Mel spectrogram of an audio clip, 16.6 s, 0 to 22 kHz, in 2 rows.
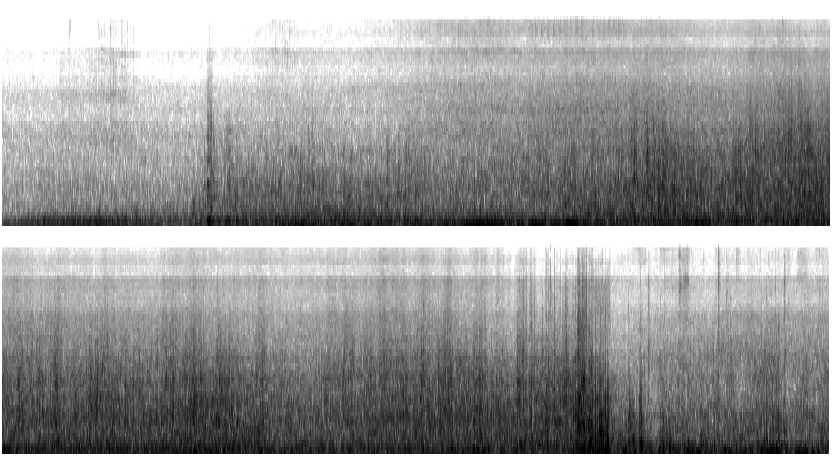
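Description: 1958 Porsche 356A Cabriolet's air-cooled flat-four engine running on the move, with wind and road noise building from a few seconds in. There is a brief louder burst of wind noise near the end.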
